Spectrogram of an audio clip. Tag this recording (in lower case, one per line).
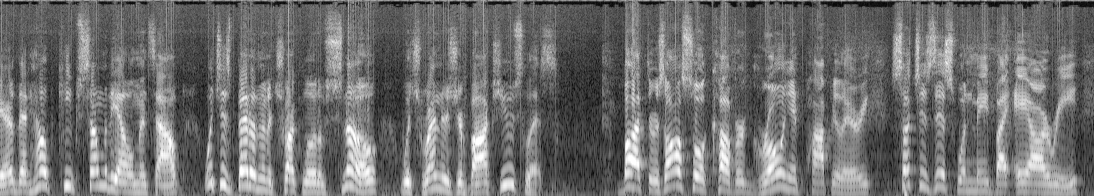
speech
